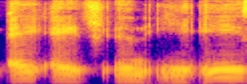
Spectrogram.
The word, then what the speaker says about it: Ani: Let's move on to Matt and Imani and Ani, who now I'm just writing AHNEE, so I say it correctly.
